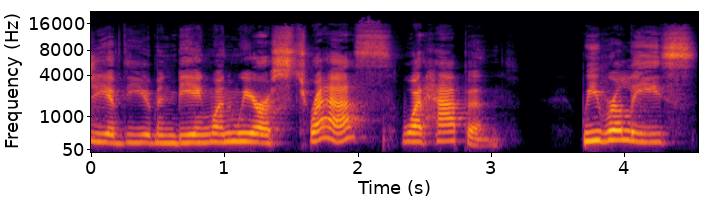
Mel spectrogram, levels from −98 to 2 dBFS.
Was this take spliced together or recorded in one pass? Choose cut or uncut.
uncut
